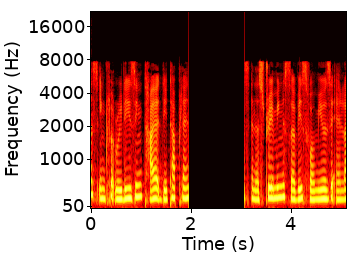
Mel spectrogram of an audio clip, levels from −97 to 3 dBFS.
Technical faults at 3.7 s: none

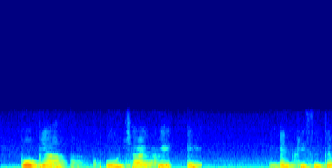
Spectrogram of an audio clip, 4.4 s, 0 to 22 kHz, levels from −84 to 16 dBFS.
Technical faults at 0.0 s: none

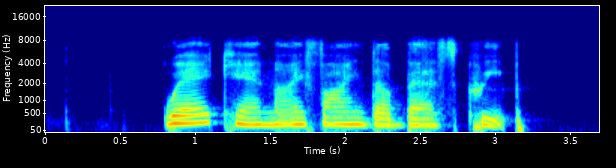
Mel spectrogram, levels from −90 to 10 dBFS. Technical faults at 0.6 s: none

